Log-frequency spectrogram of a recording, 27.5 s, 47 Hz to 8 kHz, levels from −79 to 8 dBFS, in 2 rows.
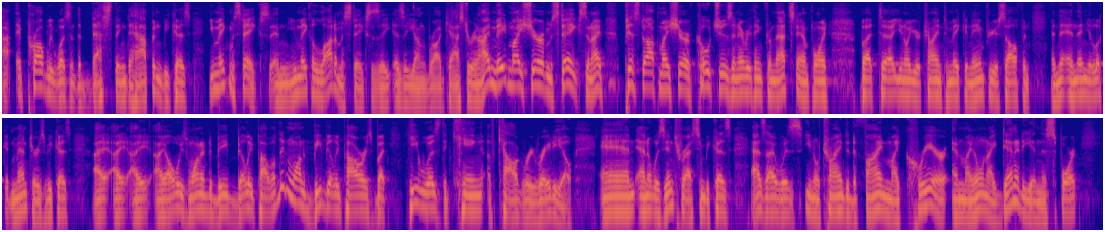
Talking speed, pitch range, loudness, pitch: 250 wpm, 100-125 Hz, -26 LUFS, 115 Hz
